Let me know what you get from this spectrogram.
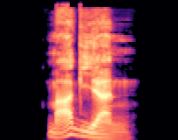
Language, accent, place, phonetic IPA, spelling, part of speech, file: German, Germany, Berlin, [ˈmaːɡi̯ɐn], Magiern, noun, De-Magiern.ogg
- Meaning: dative plural of Magier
